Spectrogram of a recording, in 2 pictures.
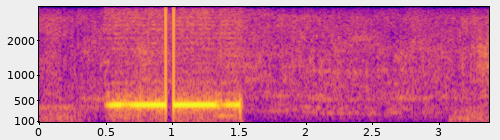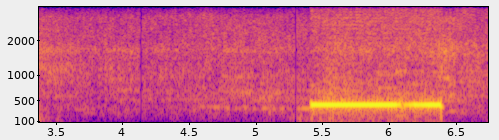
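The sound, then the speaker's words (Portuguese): A phone call rings out unanswered until it drops: two long, steady, low-pitched ringback tones, each about a second, separated by a pause of roughly four seconds, with only faint background noise in between. “Nossa, ninguém atende, Jesus.”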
